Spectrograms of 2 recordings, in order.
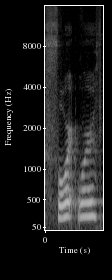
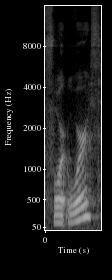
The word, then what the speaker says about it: Fort Worth: We have stress is on worth in this. You don't want Fort Worth, but Fort Worth, second syllable stress.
